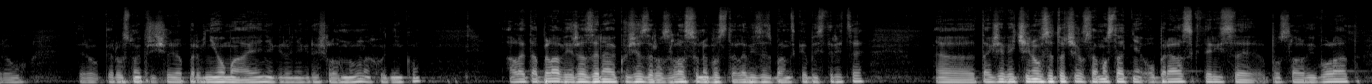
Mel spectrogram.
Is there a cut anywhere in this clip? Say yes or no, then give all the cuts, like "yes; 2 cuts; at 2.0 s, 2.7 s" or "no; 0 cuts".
no; 0 cuts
